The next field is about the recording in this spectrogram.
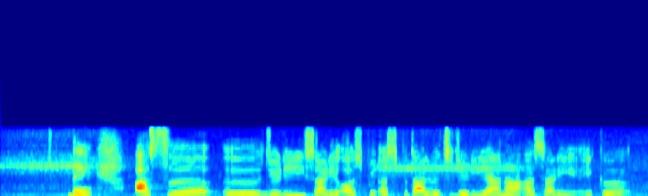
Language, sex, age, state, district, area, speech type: Dogri, female, 18-30, Jammu and Kashmir, Jammu, urban, spontaneous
